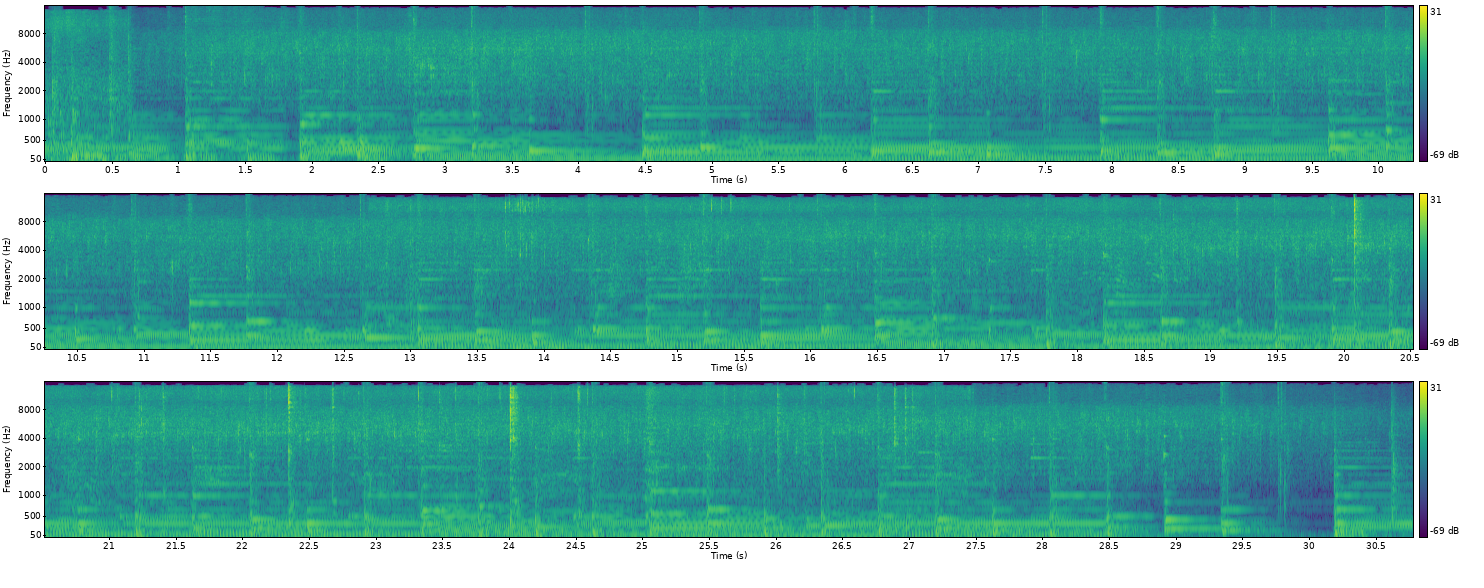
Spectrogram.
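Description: Pazhampori, batter-coated ripe banana fritters, frying in a pan of hot oil with a steady sizzle, under background music with bass notes. A few sharp clicks come about two-thirds of the way through.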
